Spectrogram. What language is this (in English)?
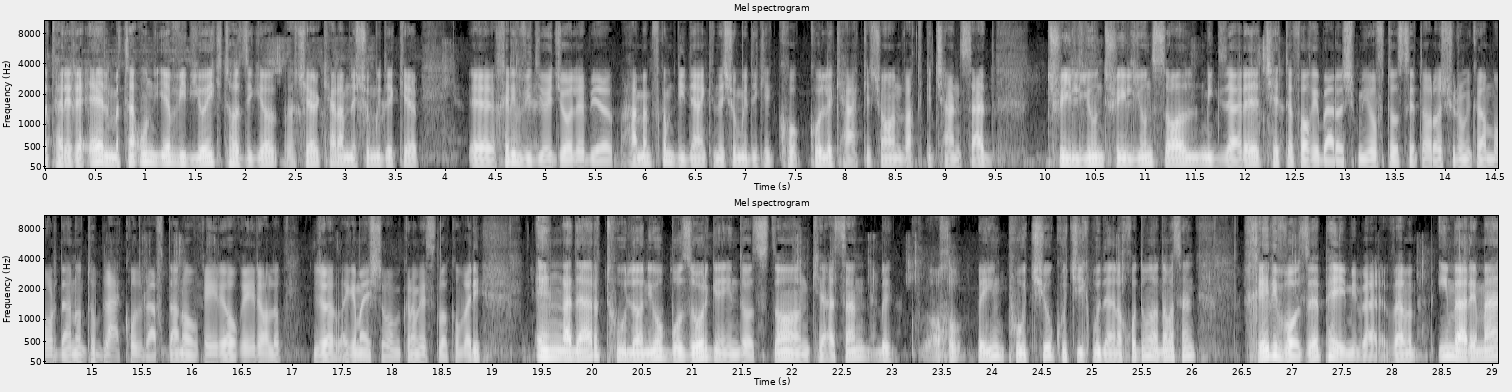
Persian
